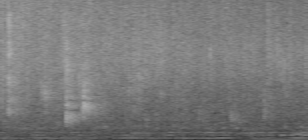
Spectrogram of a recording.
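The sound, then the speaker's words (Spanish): Shower water pours steadily from a tap, a continuous hiss and splatter with a few brighter splashes early on, and no voices. “Cierro la llave, nos abrazamos y nos besamos.”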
